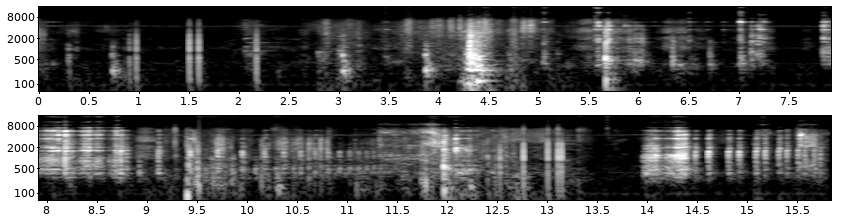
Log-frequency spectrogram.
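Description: Pieces of a broken ceramic mug clinking and scraping on a tiled floor as they are handled, in scattered knocks with busier clusters in the second half.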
